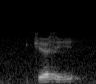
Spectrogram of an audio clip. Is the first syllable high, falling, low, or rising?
rising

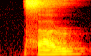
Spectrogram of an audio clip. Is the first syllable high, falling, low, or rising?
rising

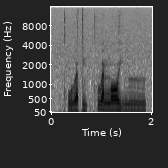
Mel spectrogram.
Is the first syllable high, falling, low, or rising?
low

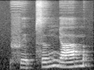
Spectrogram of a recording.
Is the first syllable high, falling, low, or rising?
low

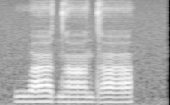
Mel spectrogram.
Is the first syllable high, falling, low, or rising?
high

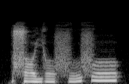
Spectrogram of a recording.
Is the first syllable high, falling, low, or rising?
low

